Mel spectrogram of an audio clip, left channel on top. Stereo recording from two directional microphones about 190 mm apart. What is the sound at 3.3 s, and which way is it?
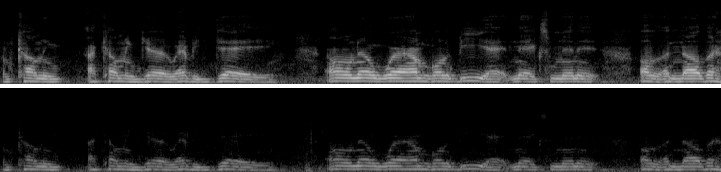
Speech, 25° left (ahead or behind).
